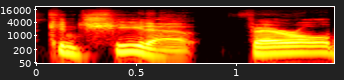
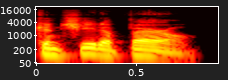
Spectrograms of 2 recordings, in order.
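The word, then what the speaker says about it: Conchata Ferrell: I thought it's Conchita Farrell, but it's spelled like Conchata, but I thought it's pronounced Conchita Farrell.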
